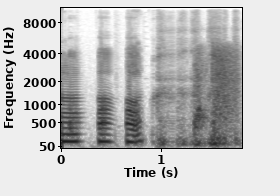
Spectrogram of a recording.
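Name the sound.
slap sound effect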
